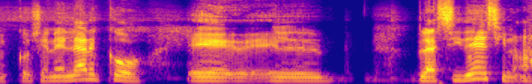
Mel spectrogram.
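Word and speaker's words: Placide: En el arco, el Placidé, si no, creo que así se pronuncia, ¿no? Sí, Placidé o con un acento más francés, creo yo.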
